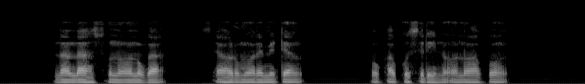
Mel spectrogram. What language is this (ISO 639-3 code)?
sat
